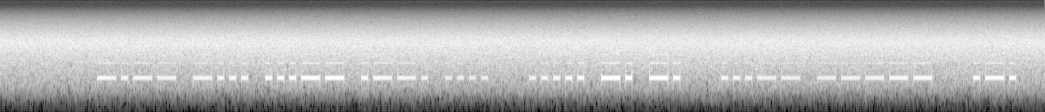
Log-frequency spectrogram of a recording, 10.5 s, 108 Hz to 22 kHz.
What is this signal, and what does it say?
Morse code, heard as a keyed tone, machine-sent, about 20 wpm, 550 Hz, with radio static and fading. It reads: YB3PH 5NN 30 R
